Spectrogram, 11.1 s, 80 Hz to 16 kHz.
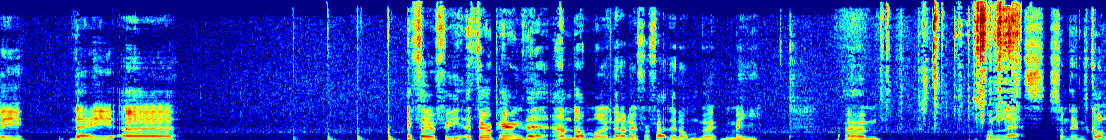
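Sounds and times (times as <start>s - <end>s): light knocks: 2.9s - 4.1s.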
